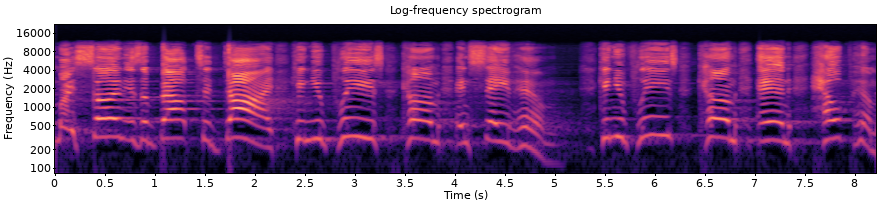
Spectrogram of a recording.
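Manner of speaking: mock desperate, pleading begging tone. Acting out a man begging Jesus to save his son, imitating desperate begging. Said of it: "he is begging and pleading with Jesus".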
